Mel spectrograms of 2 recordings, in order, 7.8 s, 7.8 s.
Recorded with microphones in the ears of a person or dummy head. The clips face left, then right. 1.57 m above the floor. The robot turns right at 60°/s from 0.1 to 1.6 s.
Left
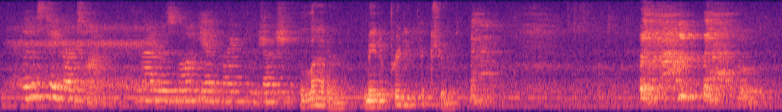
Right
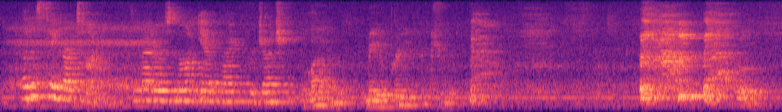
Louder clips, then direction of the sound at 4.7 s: Left 1 dB; 25° right (ahead or behind).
